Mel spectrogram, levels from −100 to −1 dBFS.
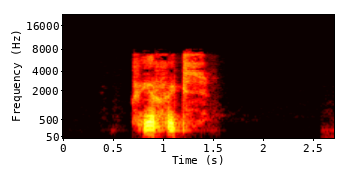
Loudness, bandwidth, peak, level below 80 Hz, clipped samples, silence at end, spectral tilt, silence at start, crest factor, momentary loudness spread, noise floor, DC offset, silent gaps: -22 LUFS; 7.8 kHz; -4 dBFS; -70 dBFS; under 0.1%; 1.3 s; -4 dB/octave; 0.7 s; 22 dB; 17 LU; under -90 dBFS; under 0.1%; none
